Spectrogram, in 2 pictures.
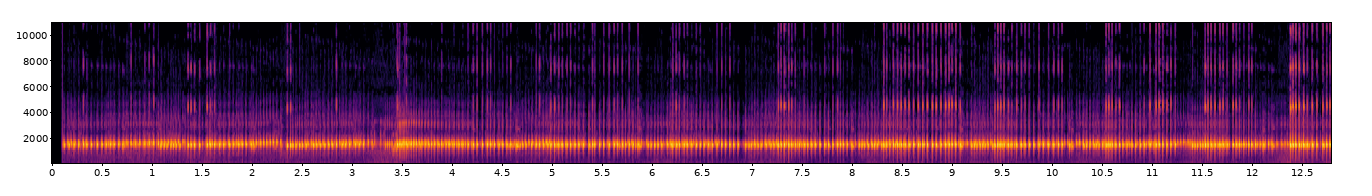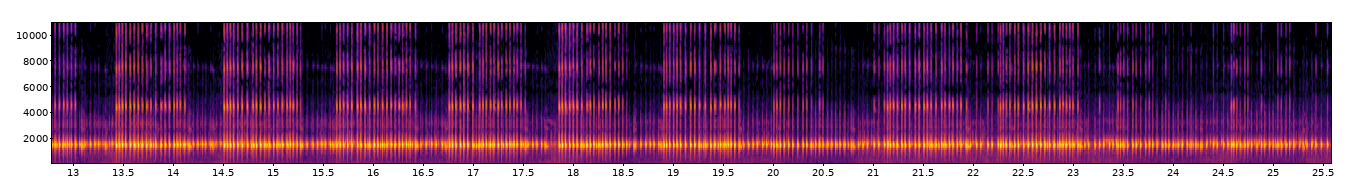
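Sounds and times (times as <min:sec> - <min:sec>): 
natterjack toad calling: 0:00.1 - 0:25.5.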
